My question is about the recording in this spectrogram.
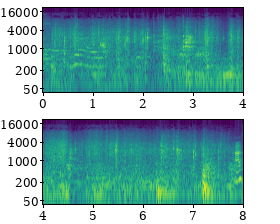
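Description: Clear cellophane wrapping crinkling and crackling continuously as hands open it and pull an item out.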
